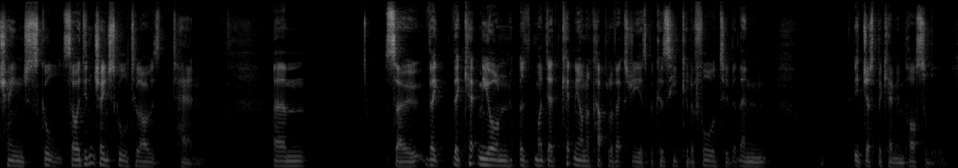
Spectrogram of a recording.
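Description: Using a fairly low pitch, a man talks at a moderate pace with long, frequent pauses. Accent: southern English. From Hertfordshire, southern England. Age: 40s. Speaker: recovering addict sharing his story. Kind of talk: casual interview conversation.

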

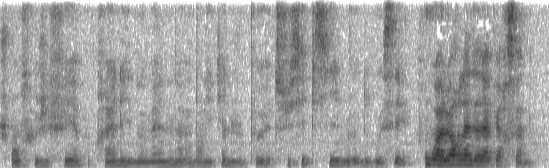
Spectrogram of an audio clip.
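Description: Woman with an unremarkable speaking voice, medium pitch, ordinary pitch variation and a fairly quick pace. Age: 30s. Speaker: sex worker. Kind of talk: casual interview conversation.

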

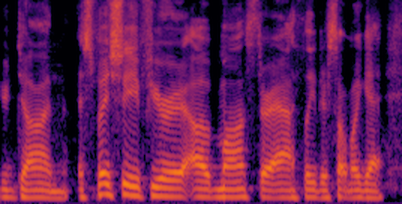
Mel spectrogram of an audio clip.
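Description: A man speaks against a quiet background. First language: not English (English is his third language). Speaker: jiu-jitsu podcast host. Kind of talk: casual chat.

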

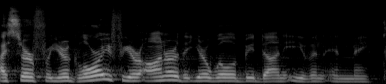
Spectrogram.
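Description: The recording is spotless, with nothing in the background. A man is the speaker. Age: 40s. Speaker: pastor. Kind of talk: sermon. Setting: church auditorium with live audience.

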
